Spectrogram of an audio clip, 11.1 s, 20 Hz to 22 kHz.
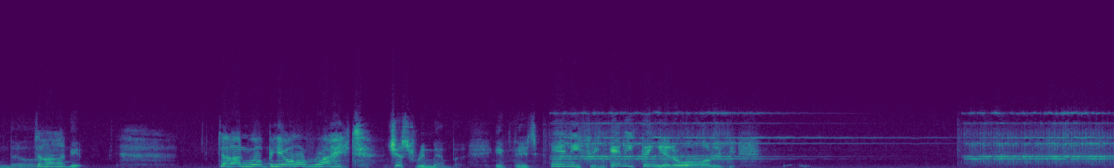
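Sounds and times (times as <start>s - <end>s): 
faint room hum: 0.0s - 11.1s
speech: 0.4s - 1.5s, 2.2s - 7.6s
telephone bell ringing with metallic jangle: 5.5s - 11.1s.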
